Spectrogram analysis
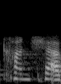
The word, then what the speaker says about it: Concetta: It's almost like if you were to say Loretta, only Concetta.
